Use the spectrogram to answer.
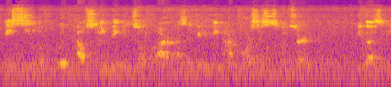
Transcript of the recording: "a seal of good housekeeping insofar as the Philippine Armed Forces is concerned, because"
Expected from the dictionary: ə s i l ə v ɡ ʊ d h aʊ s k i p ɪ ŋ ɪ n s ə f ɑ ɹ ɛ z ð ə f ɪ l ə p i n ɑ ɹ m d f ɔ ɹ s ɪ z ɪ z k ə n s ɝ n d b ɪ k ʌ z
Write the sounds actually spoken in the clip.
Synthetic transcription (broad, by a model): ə s i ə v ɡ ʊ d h aʊ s i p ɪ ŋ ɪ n s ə f ɑ ɹ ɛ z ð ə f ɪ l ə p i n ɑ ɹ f ɔ ɹ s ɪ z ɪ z k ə n s ɝ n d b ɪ k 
